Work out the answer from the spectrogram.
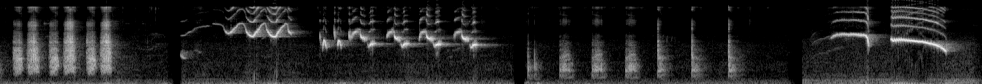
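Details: Black-winged myna in full song, used as a model for training other birds: buzzy bursts, wavering warbled whistles, clipped repeated notes, and a final loud drawn-out whistle sliding downward.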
